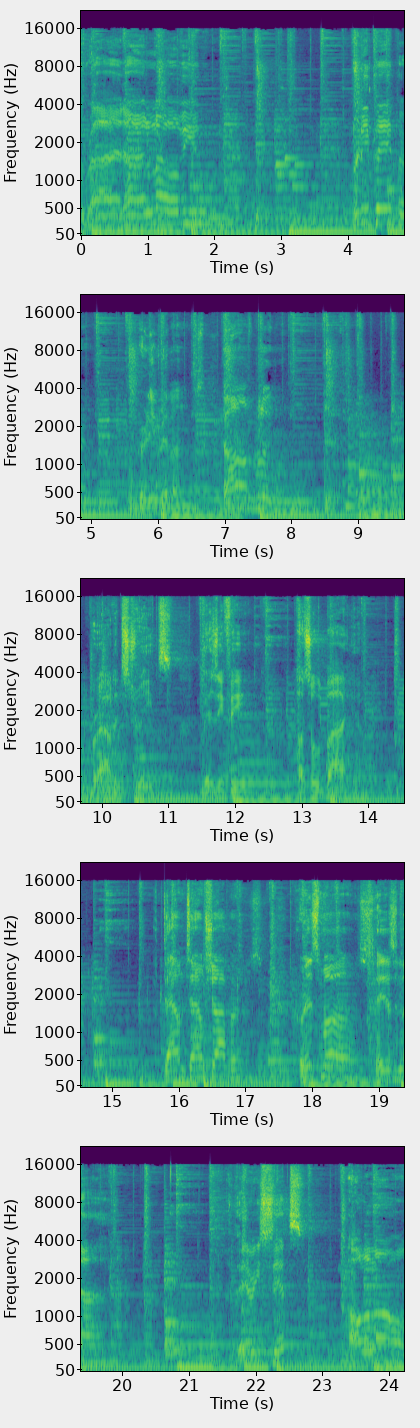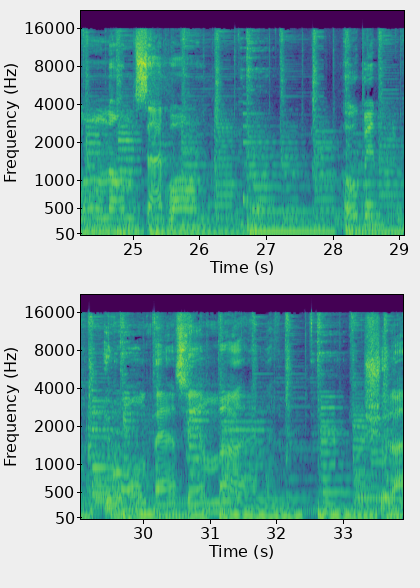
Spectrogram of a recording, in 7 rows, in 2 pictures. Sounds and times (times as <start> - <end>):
Christmas music: 0.0 - 33.9.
